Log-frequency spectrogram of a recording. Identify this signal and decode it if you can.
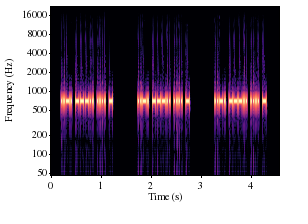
Morse code, heard as a keyed tone, about 52 wpm, 700 Hz. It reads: F8HT F8HT F8HT
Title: DXCC-100 Call Signs - 4 Characters - Repeated 3x - 50wpm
